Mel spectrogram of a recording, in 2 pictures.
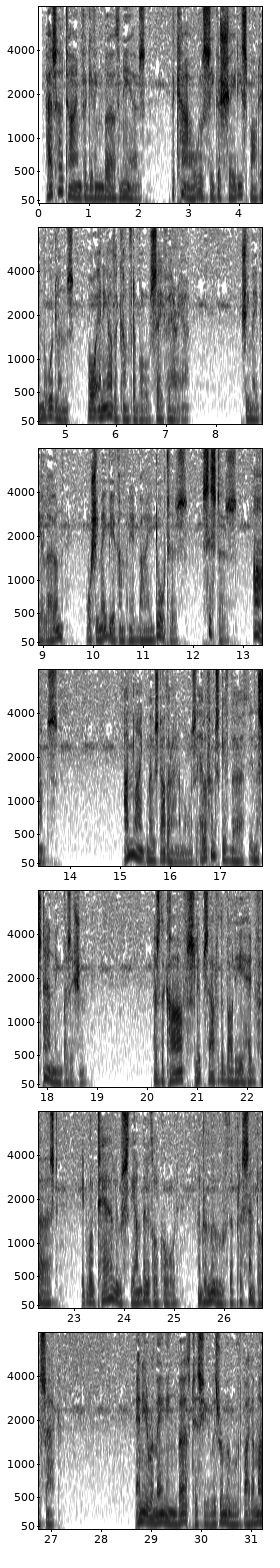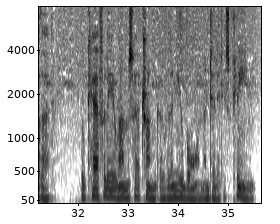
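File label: Documentary Reel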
